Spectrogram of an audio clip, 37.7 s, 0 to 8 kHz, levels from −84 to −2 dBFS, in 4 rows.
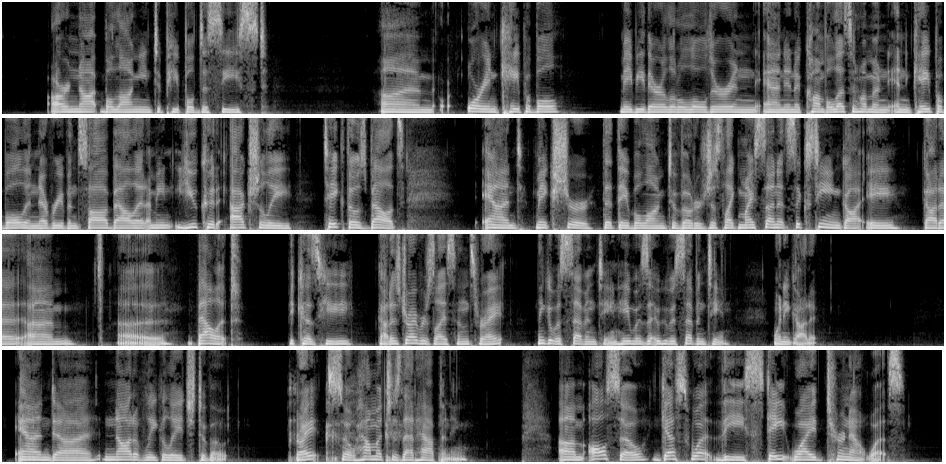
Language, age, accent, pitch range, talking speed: English, 40-59, American, 165-200 Hz, 160 wpm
